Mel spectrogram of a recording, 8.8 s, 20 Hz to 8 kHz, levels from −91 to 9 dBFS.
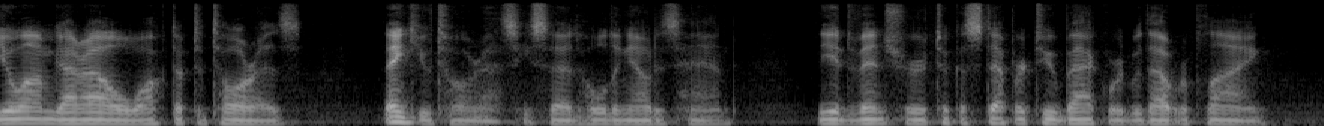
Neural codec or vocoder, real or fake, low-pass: codec, 16 kHz, 0.9 kbps, LongCat-Audio-Codec; fake; 7.2 kHz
